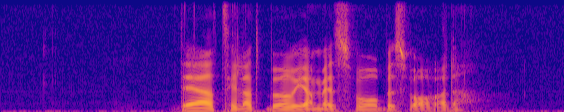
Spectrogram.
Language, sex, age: Swedish, male, 21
